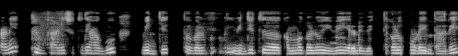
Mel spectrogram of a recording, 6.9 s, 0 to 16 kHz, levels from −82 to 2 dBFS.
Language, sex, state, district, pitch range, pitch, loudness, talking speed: Kannada, female, Karnataka, Dharwad, 180-210 Hz, 190 Hz, -18 LUFS, 105 wpm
